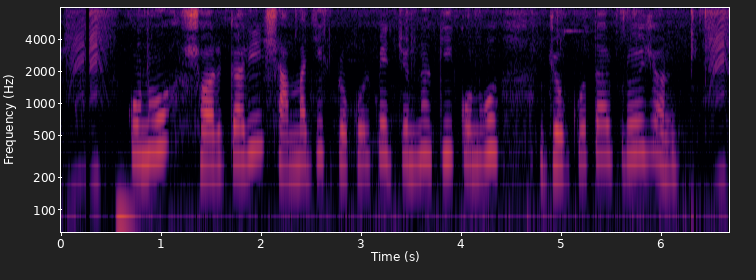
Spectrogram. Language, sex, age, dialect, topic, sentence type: Bengali, female, 25-30, Rajbangshi, banking, question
